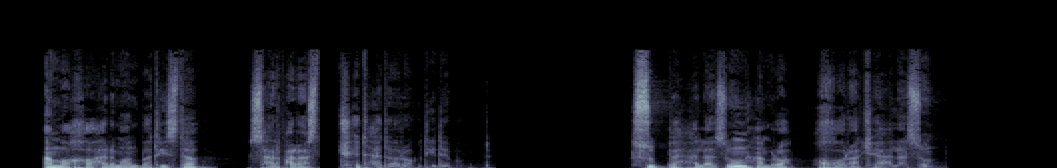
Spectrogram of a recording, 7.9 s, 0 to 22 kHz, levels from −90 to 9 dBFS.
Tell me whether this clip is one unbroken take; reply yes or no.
no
